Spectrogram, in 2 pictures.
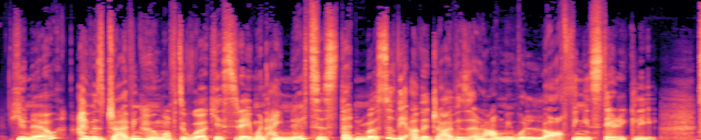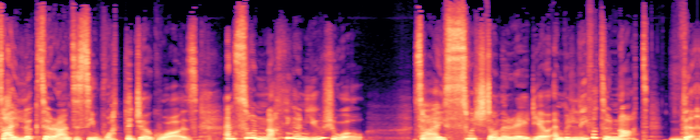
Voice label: chatty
